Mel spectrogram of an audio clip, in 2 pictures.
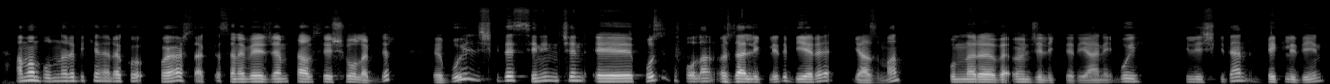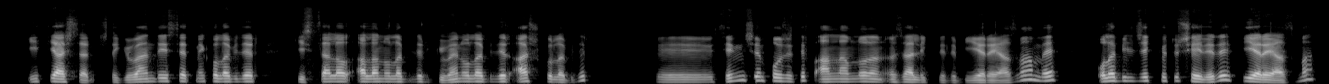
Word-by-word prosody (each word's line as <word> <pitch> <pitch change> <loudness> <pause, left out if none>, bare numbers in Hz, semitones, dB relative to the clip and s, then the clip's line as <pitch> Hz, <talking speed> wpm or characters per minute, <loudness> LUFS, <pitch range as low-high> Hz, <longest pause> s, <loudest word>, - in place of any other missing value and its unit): ama 180 +2 +3
bunları 160 +2 -2
bir 175 - -10
kenara 80 - -2
ko - - -6
koyarsak 145 +7 0
da - - -9
sana 130 0 -1
vereceğim 135 -1 +3
tavsiye 130 -1 +2
şu 130 - -3
olabilir: 100 -6 -2 0.4
E, 105 -2 -5
bu - - +1
ilişkide 200 -7 0
senin 180 -1 -4
için, 180 +1 -2
eee, 140 0 +7
pozitif 185 - -2
olan 145 +1 -2
özellikleri 130 +2 +2
bir 125 - 0
yere 130 +7 +3 0.2
yazman. 90 -2 -2 0.5
Bunları 120 -1 +3
ve - - +2
öncelikleri, 110 -5 -5
yani, 100 +2 -4
bu 140 +1 -2
i 135 -1 -6 0.4
ilişkiden 120 +5 -6
beklediğin 125 +4 -3 0.3
ihtiyaçların, 125 -1 +2
işte, 105 - -11
güvende 125 +8 0
hissetmek 145 -1 -3
olabilir, 135 -1 +2 0.4
kişisel 120 +3 -1
ala 135 0 +3
alan 135 0 +3
olabilir, 130 -1 -3
güven 110 +5 -1
olabilir, 140 -1 +1
aşk 145 +1 +1
olabilir. 130 - -3 0.7
Eee, 110 0 -6
senin 145 +10 -2
için 185 -2 -2
pozitif 160 0 -2
anlamlı 130 +2 -1
olan 130 -4 +1
özellikleri 105 -5 -3
bir 95 - -12
yere 100 -1 +3
yazman 185 - -1
ve 180 +3 +3 0.4
olabilecek 170 +2 +1
kötü 165 0 -7
şeyleri 140 - +3
bir - - -4
yere 110 -6 +9
yazman. 120 - +2
130 Hz, 140 wpm, -25 LUFS, 115-155 Hz, 0.7 s, yere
